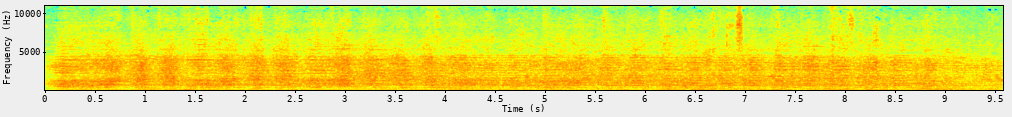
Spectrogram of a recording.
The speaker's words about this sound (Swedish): Här hörde vi hela 10 000 människor hoppa och sjunga som små grodor när det sattes världsrekord i Leksand 2019. Väldigt besynnerlig tradition det här med midsommardans runt stången när man tänker på det.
